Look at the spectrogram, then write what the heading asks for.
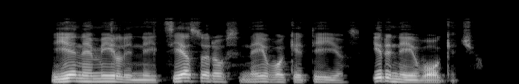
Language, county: Lithuanian, Šiauliai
